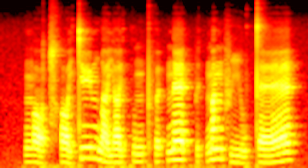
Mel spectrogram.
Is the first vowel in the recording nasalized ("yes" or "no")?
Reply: no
